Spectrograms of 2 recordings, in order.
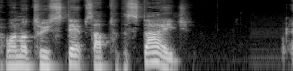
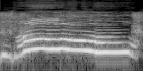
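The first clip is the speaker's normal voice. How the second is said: long, loud falsetto holler; drawn-out high-pitched shout; heckling yell; 8 dB louder than usual. Retold or imitated. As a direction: mimic hecklers wailing a name. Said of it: "you could hear them going".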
